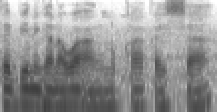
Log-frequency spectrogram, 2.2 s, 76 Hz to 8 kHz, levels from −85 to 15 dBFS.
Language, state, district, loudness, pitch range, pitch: Kokborok, Tripura, Dhalai, -19 LUFS, 90-100 Hz, 95 Hz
